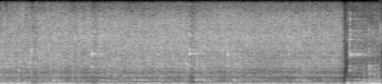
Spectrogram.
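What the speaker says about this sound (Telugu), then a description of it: "ఉప్పు చేపలు కూడా కొంచెం బాగా వేగాయి చూడండి" Steady, dense sizzling of salted fish frying in hot oil, continuous and close, with occasional stirring scrapes and no voices.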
